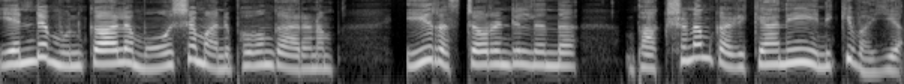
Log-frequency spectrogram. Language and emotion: Malayalam, fearful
